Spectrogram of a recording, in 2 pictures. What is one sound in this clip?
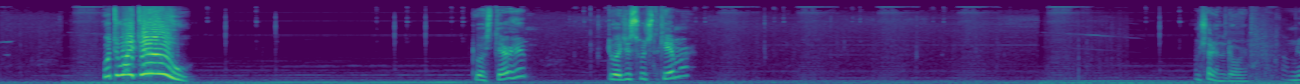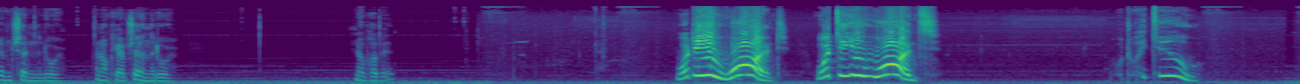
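A young woman talks expressively in short bursts into a close microphone.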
